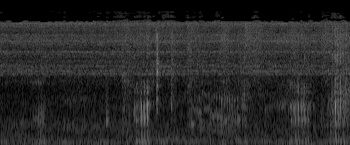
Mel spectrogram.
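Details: A female Boston Terrier stands crying at her owner, giving sassy, short, grumbling whines in a few brief bursts over a steady hiss.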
